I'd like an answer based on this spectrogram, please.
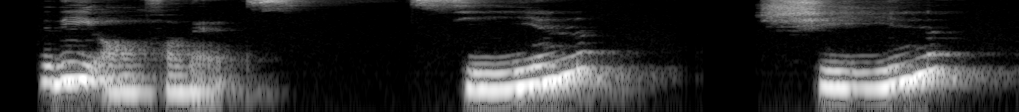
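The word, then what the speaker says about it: سين: Sin, like in sun.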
